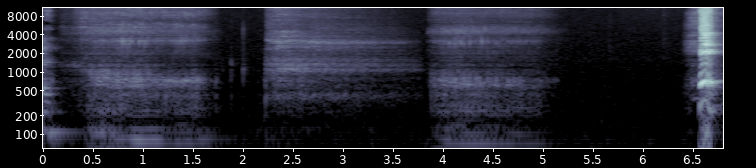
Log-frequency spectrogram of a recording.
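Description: A man snores in deep sleep, three slow, raspy snores spaced evenly apart, then a sudden loud, sharp burst at the end.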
